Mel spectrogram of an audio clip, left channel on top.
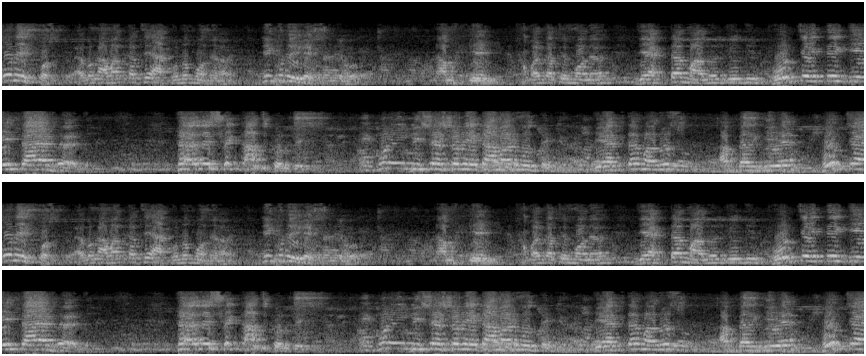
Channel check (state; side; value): identical; both; correlation 1.00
